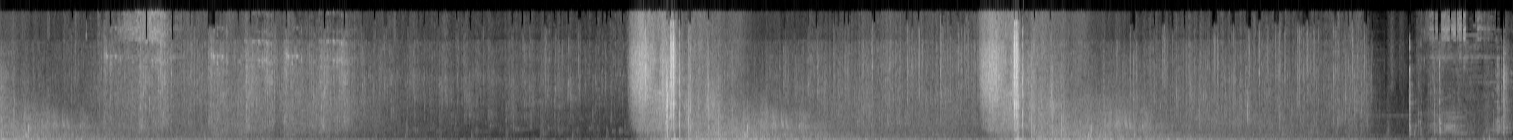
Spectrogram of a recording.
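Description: Two heavy blasts from the Confringo explosive spell in the video game Hogwarts Legacy, about four seconds apart, each a sudden loud boom that decays slowly over low ambient game rumble.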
